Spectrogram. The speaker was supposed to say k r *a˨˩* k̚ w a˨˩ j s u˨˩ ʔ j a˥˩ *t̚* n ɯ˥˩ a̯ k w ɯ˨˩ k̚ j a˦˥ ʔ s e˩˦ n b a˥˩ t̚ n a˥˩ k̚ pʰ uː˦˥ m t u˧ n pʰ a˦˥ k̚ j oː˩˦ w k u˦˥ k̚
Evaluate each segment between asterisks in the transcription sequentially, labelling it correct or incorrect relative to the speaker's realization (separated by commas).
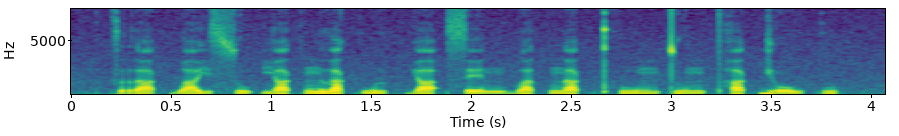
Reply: correct, incorrect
